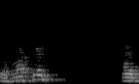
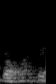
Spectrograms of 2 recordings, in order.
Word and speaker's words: Prabhakara: When I'm in Bengal, it's called Prabhakar. Somebody thinks it's Prabhakar, and I say it is not Prabhakar, it's Prabhakara. It is like Karnataka, Deve Gowda Masala Dosa.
